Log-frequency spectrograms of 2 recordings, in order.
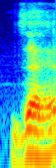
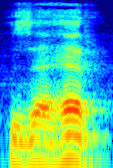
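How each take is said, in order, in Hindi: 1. "h" और "r" के बीच कोई स्वर नहीं सुनाई देता। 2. "h" और "r" के बीच एक स्वर सुनाई देता है। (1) "जहर उर्दू में हा में हलंत लगेगा" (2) "हिंदी में इसको जहर बोला जाता है"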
